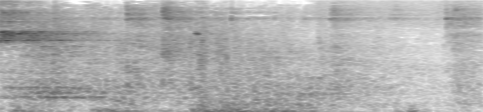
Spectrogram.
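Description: Repeated heavy thuds of table tennis players' fast footwork on the hall floor during a rally, with a few sharper knocks among them.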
